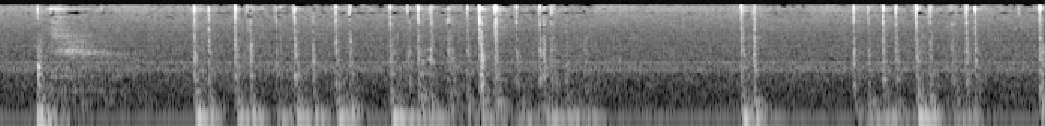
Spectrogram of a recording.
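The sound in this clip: Typing on a computer keyboard: irregular bursts of sharp key clicks, many strikes over a low steady hum, with no speech.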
